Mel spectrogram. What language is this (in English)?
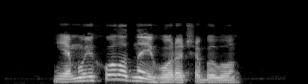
Belarusian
